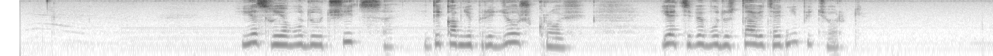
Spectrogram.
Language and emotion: Russian, sad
